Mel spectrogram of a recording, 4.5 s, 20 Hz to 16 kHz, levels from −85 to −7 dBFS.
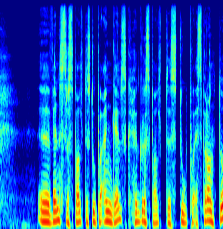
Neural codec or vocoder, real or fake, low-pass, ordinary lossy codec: none; real; 14.4 kHz; none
